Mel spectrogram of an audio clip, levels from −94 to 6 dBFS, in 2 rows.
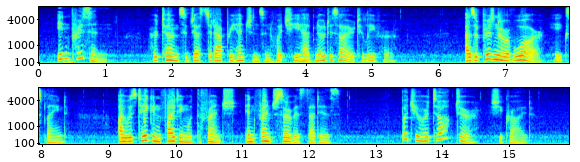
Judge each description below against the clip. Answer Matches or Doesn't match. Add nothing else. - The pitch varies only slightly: Doesn't match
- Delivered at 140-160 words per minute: Matches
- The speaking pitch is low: Doesn't match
